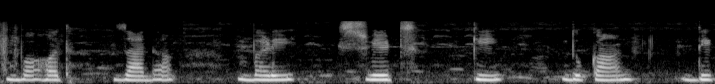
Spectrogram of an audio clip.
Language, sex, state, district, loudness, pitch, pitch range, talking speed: Hindi, female, Madhya Pradesh, Dhar, -15 LUFS, 215 Hz, 210-235 Hz, 60 wpm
